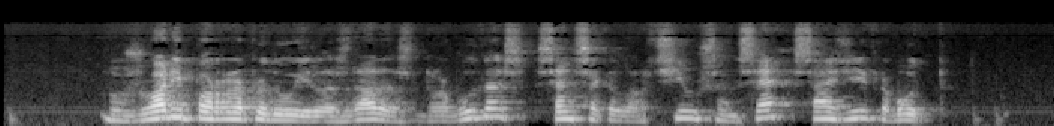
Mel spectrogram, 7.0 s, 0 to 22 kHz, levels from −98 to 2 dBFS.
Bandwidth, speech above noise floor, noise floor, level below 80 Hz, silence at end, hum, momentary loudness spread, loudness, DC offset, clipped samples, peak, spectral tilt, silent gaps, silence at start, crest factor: 11.5 kHz; 39 dB; -62 dBFS; -62 dBFS; 0.85 s; none; 15 LU; -22 LUFS; under 0.1%; under 0.1%; -2 dBFS; -6 dB/octave; none; 0.7 s; 20 dB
